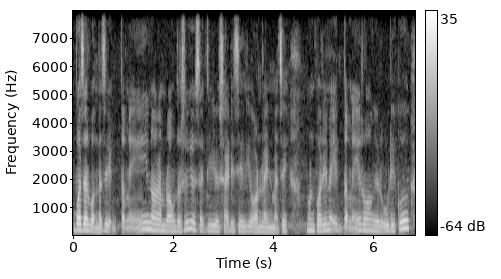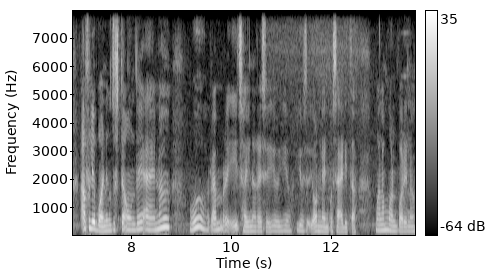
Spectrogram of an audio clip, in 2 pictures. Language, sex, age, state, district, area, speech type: Nepali, female, 60+, West Bengal, Kalimpong, rural, spontaneous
